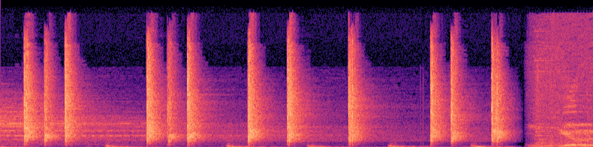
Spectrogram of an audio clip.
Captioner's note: rhythmic clapping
